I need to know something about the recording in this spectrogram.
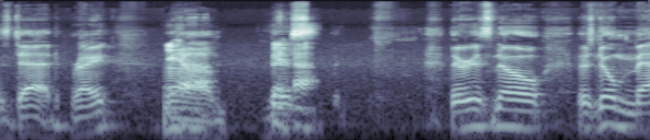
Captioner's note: chuckles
